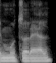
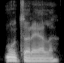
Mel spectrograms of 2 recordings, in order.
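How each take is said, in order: First: It has Jersey Italian pronunciation with the final vowel dropped. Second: It has Italian pronunciation with the final vowel sounded. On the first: "if you're Jersey Italian, you just cut off the vowel" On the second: "How do you say it like in Italian?"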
